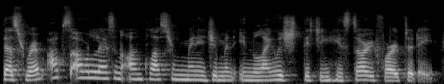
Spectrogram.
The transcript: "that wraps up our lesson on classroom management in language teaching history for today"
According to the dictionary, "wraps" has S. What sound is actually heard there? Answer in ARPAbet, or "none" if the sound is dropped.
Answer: none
